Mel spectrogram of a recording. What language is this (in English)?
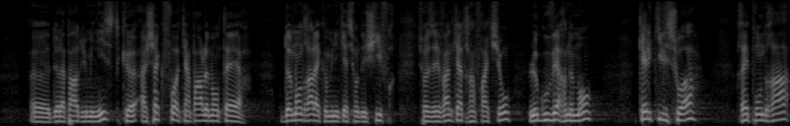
French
